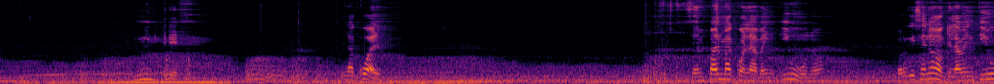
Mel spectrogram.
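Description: Tyres roll over a paved road.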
